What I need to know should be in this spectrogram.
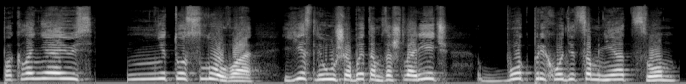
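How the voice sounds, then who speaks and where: A man voicing an awkward young prince at school who talks hesitantly and a little gruffly. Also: high voice, measured pace, dark tone, pitched above the performer's own voice.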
